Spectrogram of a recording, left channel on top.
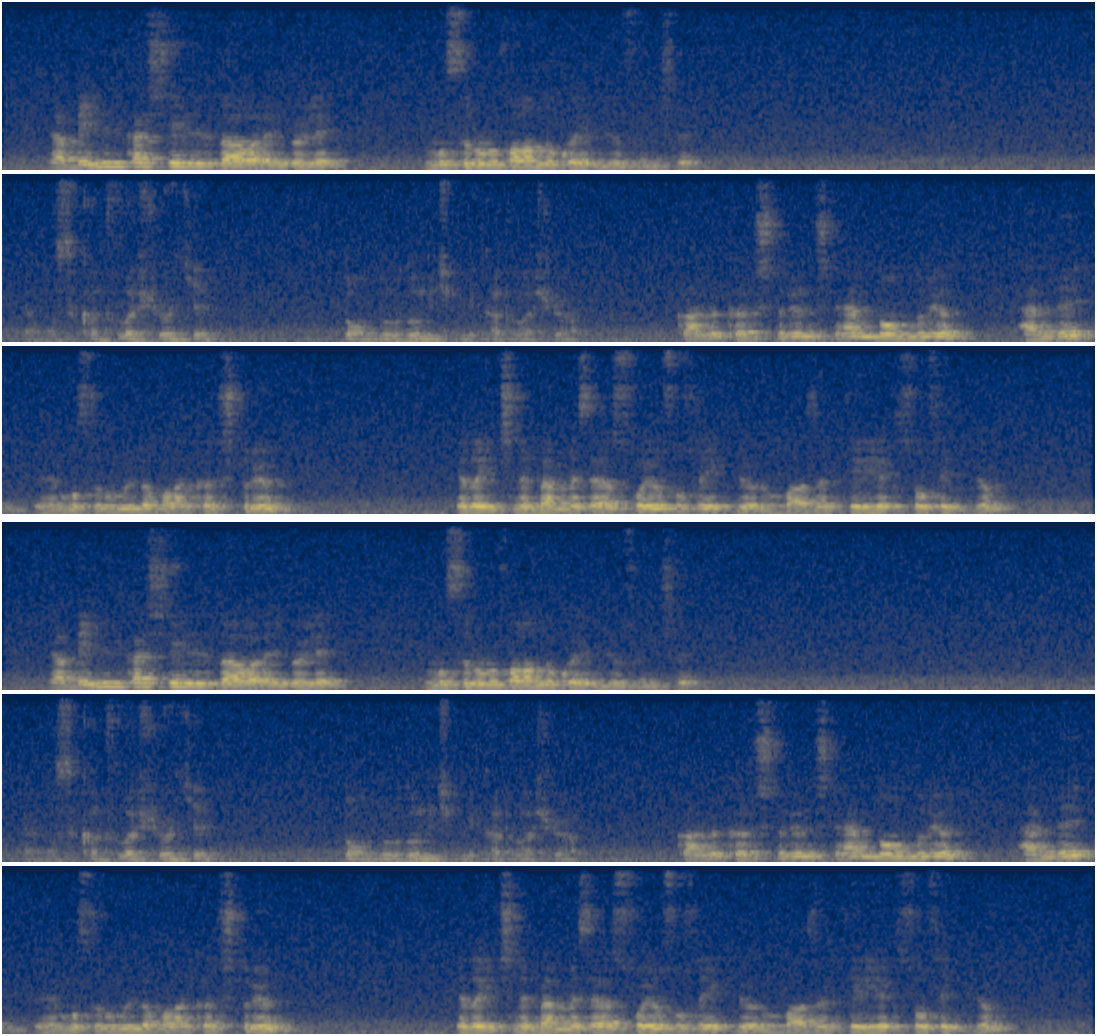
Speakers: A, on the left; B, on the right.
A: Ya belli birkaç
B: Ta-
A: şeyleri daha var. Hani böyle mısır unu falan da koyabiliyorsun içine.
B: Ya nasıl katılaşıyor ki? Dondurduğun için mi katılaşıyor?
A: Kanka karıştırıyorsun işte hem donduruyorsun hem de e, mısır unuyla falan karıştırıyorsun. Ya da içine ben mesela soya sosu ekliyorum bazen. Teriyaki sos ekliyorum.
